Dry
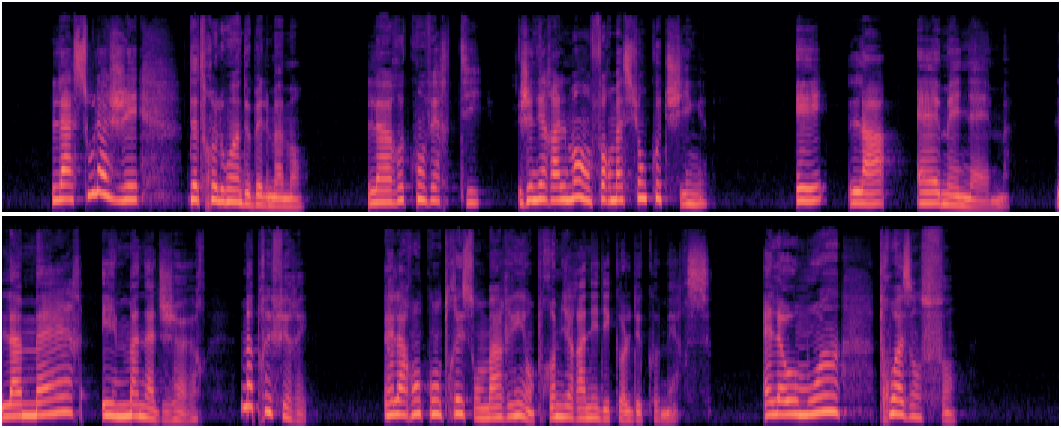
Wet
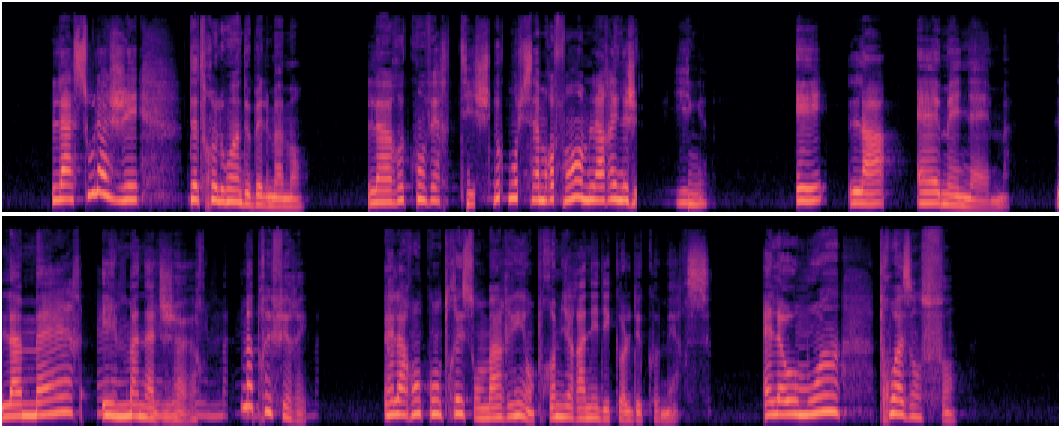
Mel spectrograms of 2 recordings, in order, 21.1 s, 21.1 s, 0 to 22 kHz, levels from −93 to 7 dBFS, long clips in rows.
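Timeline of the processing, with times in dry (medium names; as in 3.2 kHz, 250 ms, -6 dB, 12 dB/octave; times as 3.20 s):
4.65–6.86 s: reverse
11.06–11.89 s: echo throw 460 ms, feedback 40%, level -13 dB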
